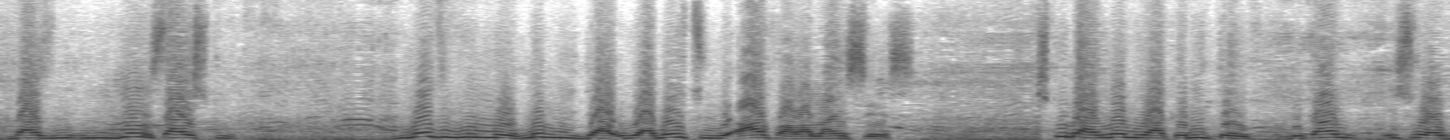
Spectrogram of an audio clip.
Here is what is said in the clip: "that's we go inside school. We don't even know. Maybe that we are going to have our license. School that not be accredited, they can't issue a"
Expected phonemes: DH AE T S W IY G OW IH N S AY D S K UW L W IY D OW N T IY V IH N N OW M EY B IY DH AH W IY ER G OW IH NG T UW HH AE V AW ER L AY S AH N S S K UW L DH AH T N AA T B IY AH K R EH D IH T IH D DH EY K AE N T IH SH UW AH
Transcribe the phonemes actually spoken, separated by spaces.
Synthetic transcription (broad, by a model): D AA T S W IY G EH IH N S AY D S K UW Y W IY D OW N T IY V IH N N OW M EY B IY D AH W IY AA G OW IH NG T UW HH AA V AW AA L AY S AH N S S K UW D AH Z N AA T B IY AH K EH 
